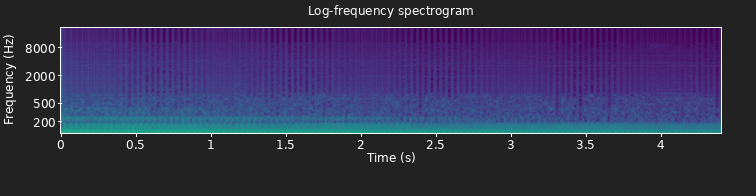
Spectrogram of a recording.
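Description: Low sustained electronic drone with a slight regular pulse, slowly fading out as a piece of live ambient music dies away.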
